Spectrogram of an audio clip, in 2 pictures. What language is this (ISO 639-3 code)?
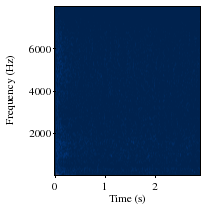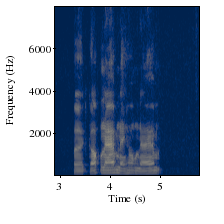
tha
